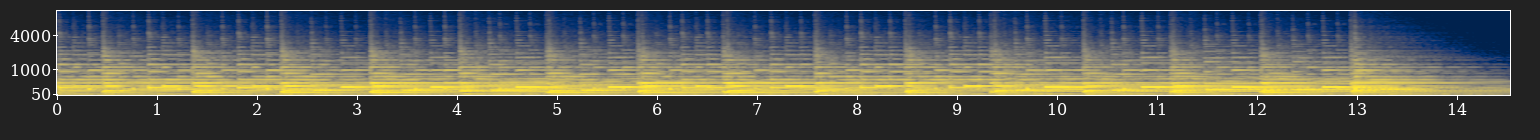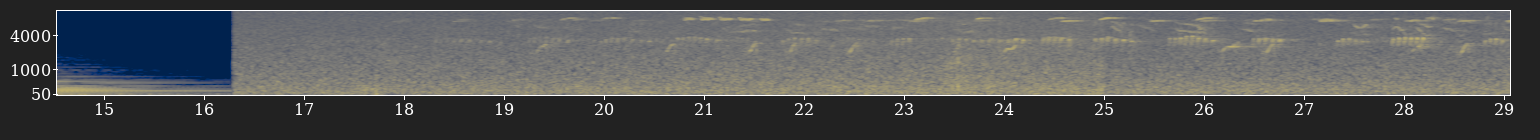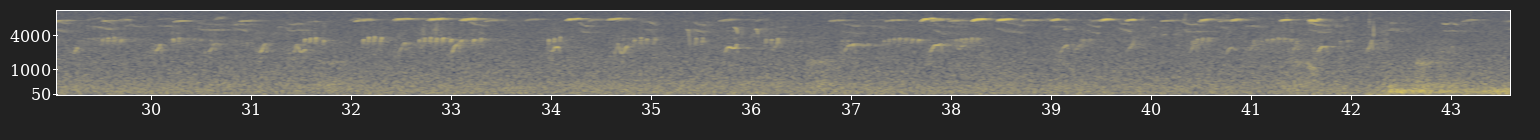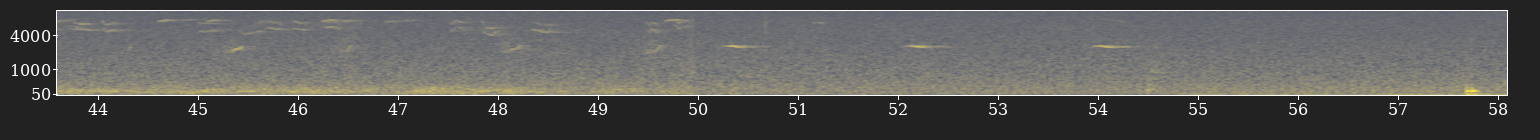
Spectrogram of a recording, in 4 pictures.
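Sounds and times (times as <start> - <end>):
small birds chirping: 18.2 - 52.6
faint low rustling: 41.8 - 50.0, 54.3 - 58.0.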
